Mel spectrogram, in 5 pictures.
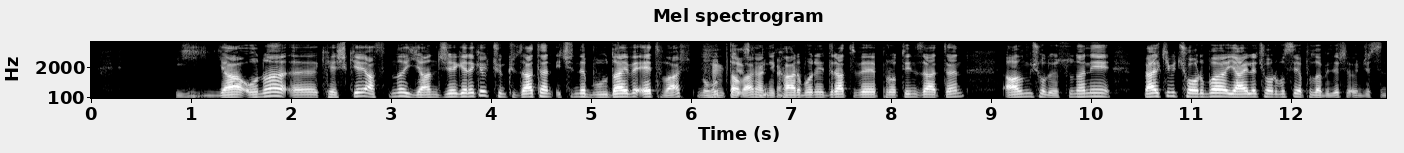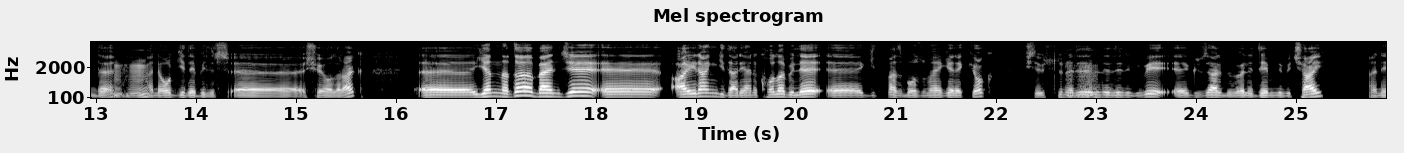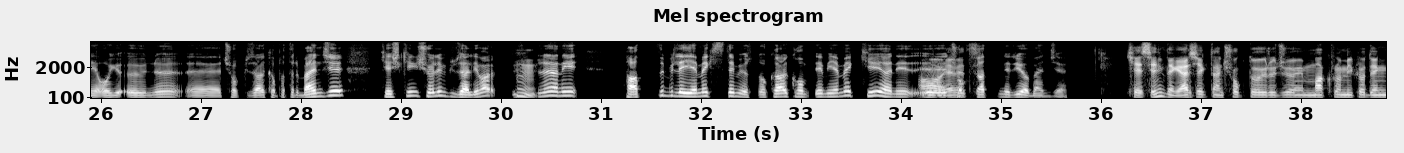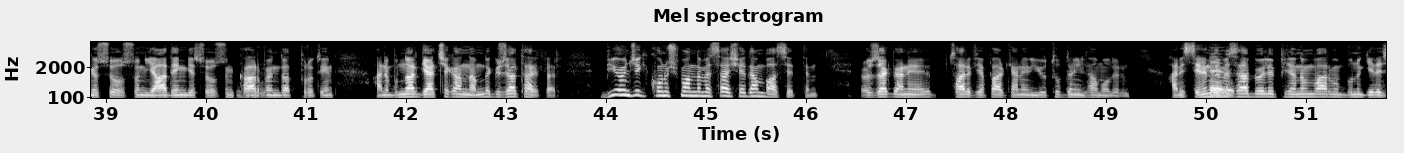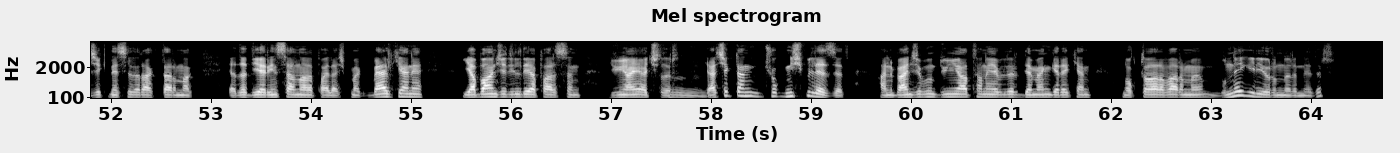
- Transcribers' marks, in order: chuckle; other background noise; tapping
- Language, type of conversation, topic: Turkish, podcast, Ailenin aktardığı bir yemek tarifi var mı?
